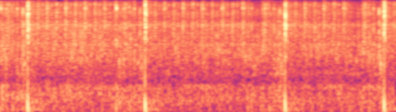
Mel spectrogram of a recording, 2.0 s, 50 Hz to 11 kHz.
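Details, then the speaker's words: Eachine ET7 hit-and-miss model engine after governor springs were stretched, now below 1200 rpm: sharp firing pops spaced irregularly about every half second over light mechanical clatter; normal hit-and-miss running. "i think you can see the weights are going out further and they're staying out longer than they were before you can hear that the engine's running slower we're below 1200 rpm"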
